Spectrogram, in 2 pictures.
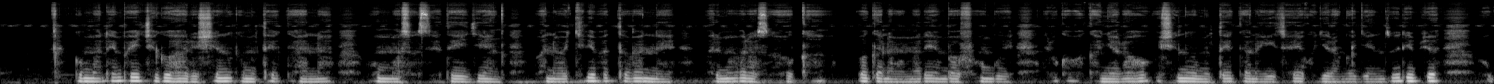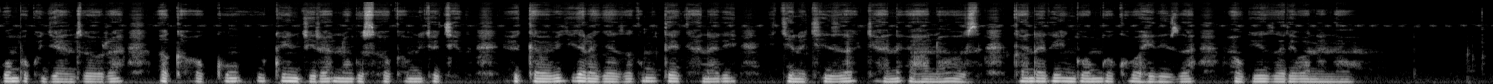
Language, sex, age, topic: Kinyarwanda, female, 36-49, education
